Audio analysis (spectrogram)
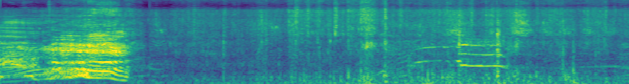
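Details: Cattle heading back into the pasture in the Netherlands, during the cow dance; one loud, short harmonic moo rising then falling in the first second, followed by quieter rustling and faint field sounds.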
